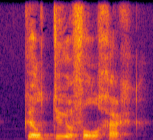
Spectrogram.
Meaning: an animal that regularly makes anthropogenic environments into its habitat
- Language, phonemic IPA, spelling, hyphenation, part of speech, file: Dutch, /kʏlˈtyːrˌfɔl.ɣər/, cultuurvolger, cul‧tuur‧vol‧ger, noun, Nl-cultuurvolger.ogg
